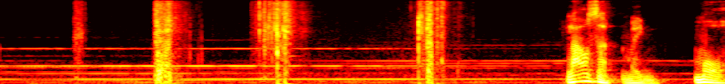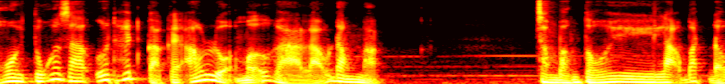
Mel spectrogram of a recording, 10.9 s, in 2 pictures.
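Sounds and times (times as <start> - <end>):
tree branch snapping: 0.6 - 2.4, 3.0 - 3.6
speech: 4.3 - 8.4, 9.5 - 10.8.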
